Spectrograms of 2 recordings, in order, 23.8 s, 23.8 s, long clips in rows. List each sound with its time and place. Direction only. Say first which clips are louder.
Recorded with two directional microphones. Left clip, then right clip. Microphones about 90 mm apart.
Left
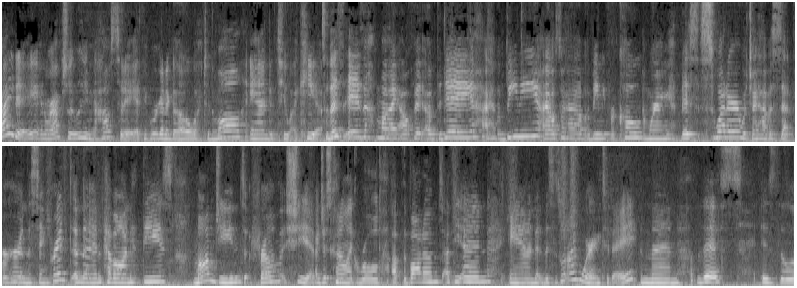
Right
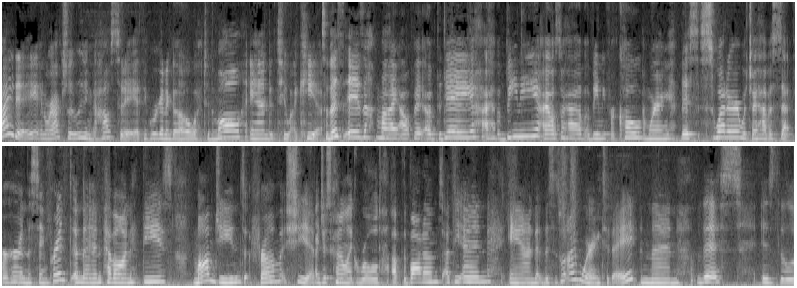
0.0 s a woman's voice: right 4 dB; 20° right (ahead or behind)
21.0 s a woman's voice: right 5 dB; 20° right (ahead or behind)
21.6 s a woman's voice: right 1 dB; 10° left (ahead or behind)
